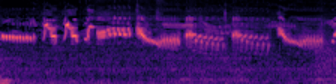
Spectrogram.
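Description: A skylark sings in the open, a fast run of bright, warbling chirps and trills at close range, clear against a quiet background.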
